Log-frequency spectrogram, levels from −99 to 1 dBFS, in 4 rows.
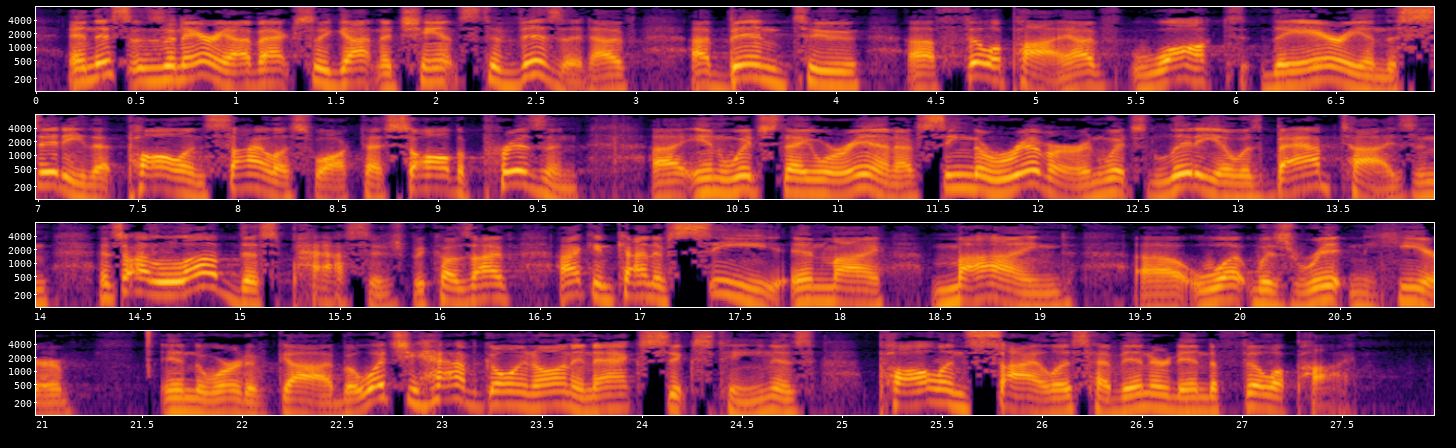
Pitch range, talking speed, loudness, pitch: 130-195 Hz, 200 wpm, -19 LUFS, 160 Hz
